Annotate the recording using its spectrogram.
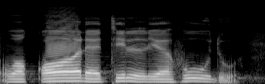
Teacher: Untuk huruf qaf, di sini kita panjangkan dua harakat · Maka apabila ada fathah bertemu alif, maka dia dinamakan dengan mad tabi'i, panjangnya dua harakat. Dan untuk huruf qaf sendiri, tebalkan dia sambil kita buka rongga mulut kita karena untuk itmamul harakat, untuk menyempurnakan daripada membunyikan fathah.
